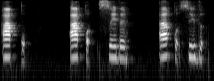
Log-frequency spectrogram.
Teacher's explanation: और ये पहले से मुंह नहीं भर लेना, ठीक है। आ की आवाज साउंड बारीक रहेगा। आगे कौफ को आपने पुर करना है।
